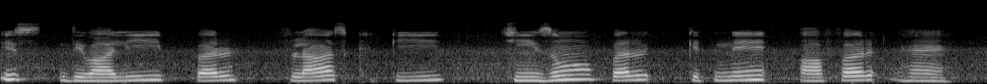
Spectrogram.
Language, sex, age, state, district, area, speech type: Urdu, male, 18-30, Bihar, Purnia, rural, read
